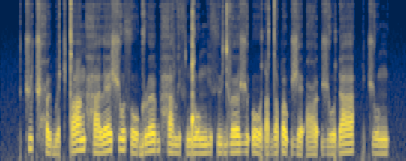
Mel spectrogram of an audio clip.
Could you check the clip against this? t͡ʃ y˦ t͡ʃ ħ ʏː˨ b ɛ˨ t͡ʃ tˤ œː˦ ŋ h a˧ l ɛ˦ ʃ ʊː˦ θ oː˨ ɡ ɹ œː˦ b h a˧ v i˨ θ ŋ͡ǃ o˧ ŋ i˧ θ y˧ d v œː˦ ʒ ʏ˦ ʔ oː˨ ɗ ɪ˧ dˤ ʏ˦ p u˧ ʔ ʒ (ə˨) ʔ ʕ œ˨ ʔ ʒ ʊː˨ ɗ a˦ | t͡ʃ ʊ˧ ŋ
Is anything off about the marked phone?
yes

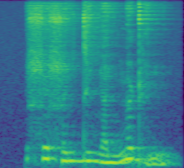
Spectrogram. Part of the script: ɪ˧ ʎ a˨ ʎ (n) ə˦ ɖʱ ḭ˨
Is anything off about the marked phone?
no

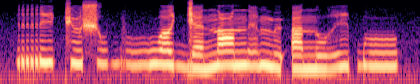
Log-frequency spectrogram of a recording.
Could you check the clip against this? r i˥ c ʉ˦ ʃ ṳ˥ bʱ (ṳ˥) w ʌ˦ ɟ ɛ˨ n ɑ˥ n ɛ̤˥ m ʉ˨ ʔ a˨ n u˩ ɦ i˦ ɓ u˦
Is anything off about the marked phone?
yes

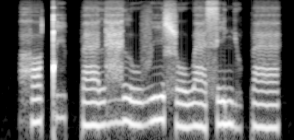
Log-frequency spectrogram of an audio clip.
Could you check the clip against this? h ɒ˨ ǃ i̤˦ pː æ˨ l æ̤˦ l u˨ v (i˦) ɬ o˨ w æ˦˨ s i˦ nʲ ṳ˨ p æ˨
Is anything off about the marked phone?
no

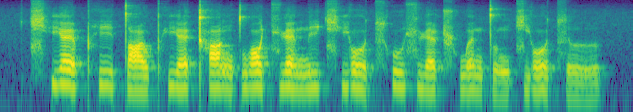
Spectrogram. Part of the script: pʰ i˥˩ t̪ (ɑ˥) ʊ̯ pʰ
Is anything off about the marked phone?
yes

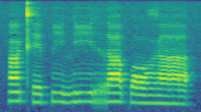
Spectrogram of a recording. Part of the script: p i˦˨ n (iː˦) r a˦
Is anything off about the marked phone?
no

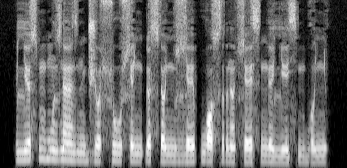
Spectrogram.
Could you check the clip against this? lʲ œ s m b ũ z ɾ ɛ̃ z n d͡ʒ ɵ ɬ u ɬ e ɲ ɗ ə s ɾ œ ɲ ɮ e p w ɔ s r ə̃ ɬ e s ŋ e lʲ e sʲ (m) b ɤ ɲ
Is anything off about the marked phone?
no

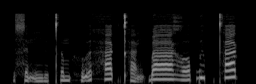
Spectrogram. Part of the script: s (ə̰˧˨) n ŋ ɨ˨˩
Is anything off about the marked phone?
no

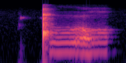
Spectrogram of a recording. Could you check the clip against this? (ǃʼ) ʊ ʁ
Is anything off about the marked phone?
yes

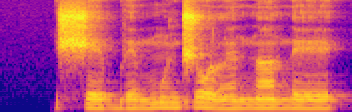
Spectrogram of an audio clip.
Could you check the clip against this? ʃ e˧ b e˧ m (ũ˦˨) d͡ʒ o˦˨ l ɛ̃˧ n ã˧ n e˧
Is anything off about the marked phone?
yes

